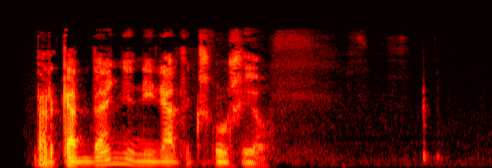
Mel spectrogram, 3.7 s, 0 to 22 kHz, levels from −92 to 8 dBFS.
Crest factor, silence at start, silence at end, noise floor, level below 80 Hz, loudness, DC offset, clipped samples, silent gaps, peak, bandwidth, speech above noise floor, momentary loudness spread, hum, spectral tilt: 28 dB; 0.25 s; 1.7 s; -66 dBFS; -52 dBFS; -28 LUFS; under 0.1%; under 0.1%; none; -4 dBFS; 11 kHz; 38 dB; 9 LU; none; -4.5 dB/octave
